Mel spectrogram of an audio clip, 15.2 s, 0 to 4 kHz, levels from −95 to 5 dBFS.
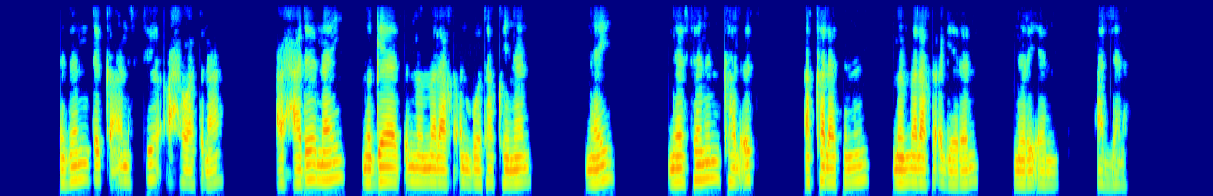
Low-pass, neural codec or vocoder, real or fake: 3.6 kHz; none; real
